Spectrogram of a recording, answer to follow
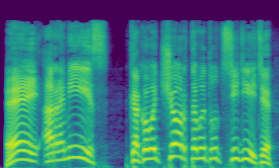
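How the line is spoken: Two friends shouting. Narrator (Russian): крикнули оба друга

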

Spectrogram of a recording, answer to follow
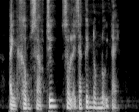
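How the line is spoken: Gentle question. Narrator (Vietnamese): nhẹ nhàng hỏi

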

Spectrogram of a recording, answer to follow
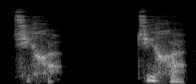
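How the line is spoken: Whispering. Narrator (Russian): прошептал Кирсанов

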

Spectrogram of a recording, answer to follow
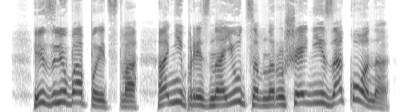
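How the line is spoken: Shout. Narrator (Russian): снова закричал представитель дома Меккери, отец Руфиала

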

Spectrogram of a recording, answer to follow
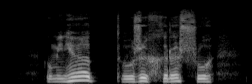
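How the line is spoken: Embarrassed mumble. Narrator (Russian): промямлил Кирилл, краснея, как помидор

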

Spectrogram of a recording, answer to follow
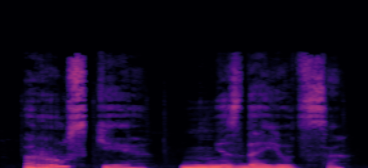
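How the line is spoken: Deep bass voice. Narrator (Russian): пробасил Володя

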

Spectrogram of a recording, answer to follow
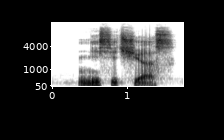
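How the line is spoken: Deathly flat voice. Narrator (Russian): произнес отчим мертвенным голосом

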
